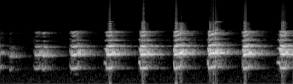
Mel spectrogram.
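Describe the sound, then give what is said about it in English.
A slate pot call for turkeys yelping in a steady run of about nine raspy notes, each starting with a sharp scratch and growing louder as the sequence goes on, with no voices. “I like a slate because you can purr on it. You can cluck on it.”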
